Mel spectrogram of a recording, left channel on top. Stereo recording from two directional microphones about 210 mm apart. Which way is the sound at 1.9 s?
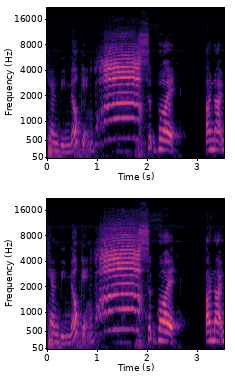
15° right (ahead or behind).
